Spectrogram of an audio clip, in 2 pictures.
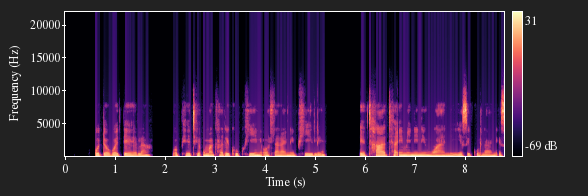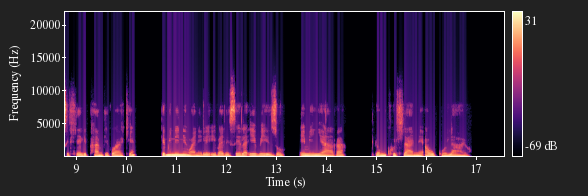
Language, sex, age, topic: North Ndebele, female, 25-35, health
